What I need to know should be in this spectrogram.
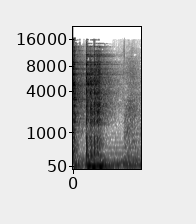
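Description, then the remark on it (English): A sharp clatter of dishes and cutlery knocking against a glass tabletop, one bright burst of clinks followed by a fading ringing tail, with no voices. “We need to find something to put on this glass top. It's very noisy.”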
